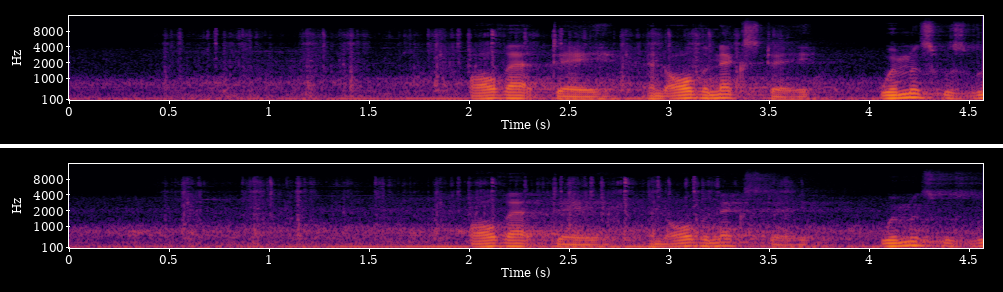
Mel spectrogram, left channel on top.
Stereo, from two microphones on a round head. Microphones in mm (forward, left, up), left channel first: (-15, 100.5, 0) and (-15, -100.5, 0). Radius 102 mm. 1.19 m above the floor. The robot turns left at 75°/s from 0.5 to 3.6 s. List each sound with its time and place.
2.0 s a man speaking: 175° left, 0.6 m; by 4.6 s 55° left, 0.6 m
